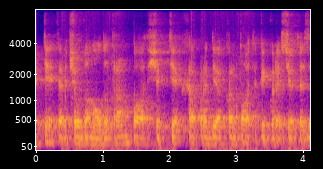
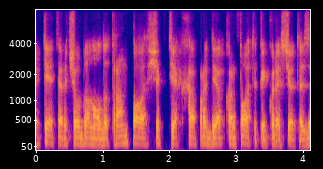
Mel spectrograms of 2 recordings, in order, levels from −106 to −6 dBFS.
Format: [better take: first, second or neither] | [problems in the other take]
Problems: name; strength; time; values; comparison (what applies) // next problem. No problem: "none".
second | noise reduction (neural separator model SepFormer DNS4)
